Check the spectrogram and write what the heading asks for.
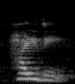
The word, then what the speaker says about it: Heidi: the lesson now Heidi it is to be pronounced Heidi is the story of a little girl named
